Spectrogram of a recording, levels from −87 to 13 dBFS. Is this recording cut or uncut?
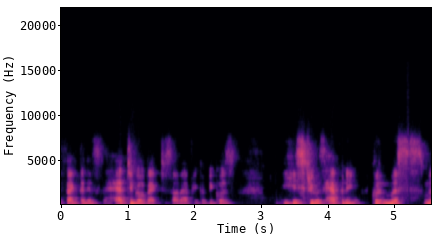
cut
